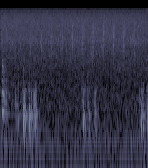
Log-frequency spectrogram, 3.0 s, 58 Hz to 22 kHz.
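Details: Summer flock of some 100 Common cranes at a lake shore, 2019, birds that do not breed or come to roost: three rough, stacked calls in quick bursts over a steady background hiss.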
